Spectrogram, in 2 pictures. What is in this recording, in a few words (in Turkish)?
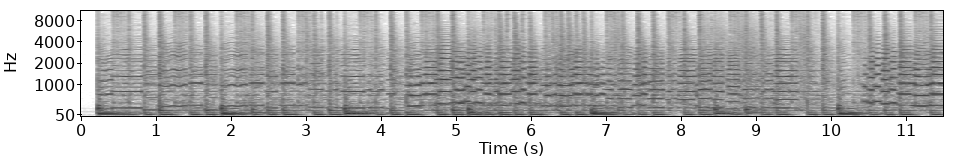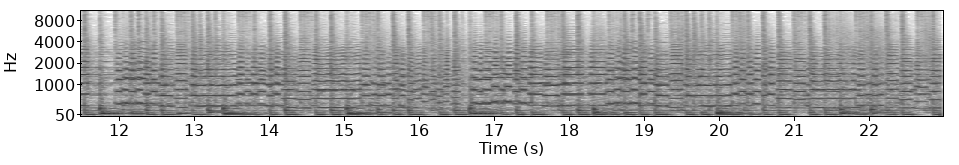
ciftetelli trakya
